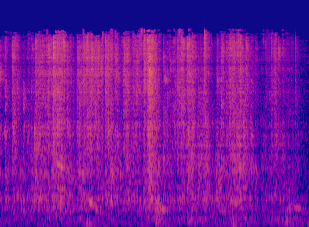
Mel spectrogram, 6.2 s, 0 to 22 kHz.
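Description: Malt liquor being chugged straight from a 40-ounce bottle: rapid, irregular gulping and swallowing, with the liquid glugging and fizzing in the bottle as it drains.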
